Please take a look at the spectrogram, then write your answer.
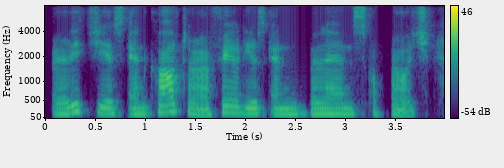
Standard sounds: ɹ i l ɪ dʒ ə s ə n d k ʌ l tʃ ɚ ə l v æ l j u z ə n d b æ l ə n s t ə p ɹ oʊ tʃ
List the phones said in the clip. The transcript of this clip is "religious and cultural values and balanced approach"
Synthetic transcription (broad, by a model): ɹ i l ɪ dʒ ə s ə n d k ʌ l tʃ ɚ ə l f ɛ l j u s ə n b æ l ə n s ə p ɹ oʊ tʃ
